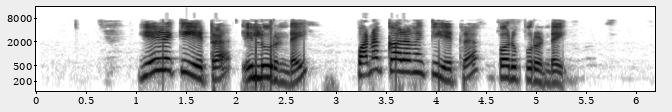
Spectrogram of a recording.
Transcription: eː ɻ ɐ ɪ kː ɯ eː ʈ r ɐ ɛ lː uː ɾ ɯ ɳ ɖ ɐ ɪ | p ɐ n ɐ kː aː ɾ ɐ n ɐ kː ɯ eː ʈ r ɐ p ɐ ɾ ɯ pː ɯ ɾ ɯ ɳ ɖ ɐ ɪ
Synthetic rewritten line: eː ɻ ɐ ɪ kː ɯ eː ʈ r ɐ ɛ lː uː ɾ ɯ ɳ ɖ ɐ ɪ | p ɐ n ɐ kː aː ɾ ɐ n ɐ kː ɯ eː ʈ r ɐ p ɐ ɾ ɯ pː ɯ ɾ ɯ ɳ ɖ ɐ ɪ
